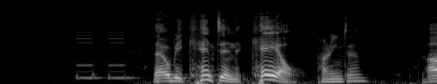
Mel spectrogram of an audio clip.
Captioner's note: buzzer beeps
